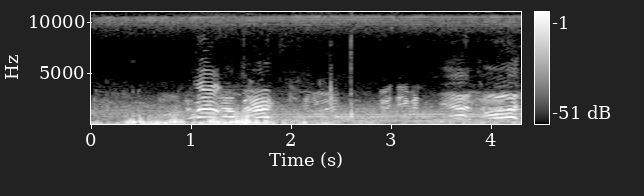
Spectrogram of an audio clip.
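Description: Ultimate frisbee players shouting to each other during play: short, high-pitched yells about a second in and again near the end.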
